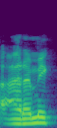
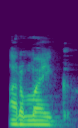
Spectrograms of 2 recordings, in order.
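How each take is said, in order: First: The word is said as a-RAA-mik, ending in 'mik'. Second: The word is said as ar-MAIK, ending in 'maik'. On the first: This is how it is read in many places. "या अरामिक पढ़ा जाता है कई जगह" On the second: This is how it is said in Hindi. "वैसे अरमाइक बोलते हैं हिंदी में, अरमाइक ऐसे"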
